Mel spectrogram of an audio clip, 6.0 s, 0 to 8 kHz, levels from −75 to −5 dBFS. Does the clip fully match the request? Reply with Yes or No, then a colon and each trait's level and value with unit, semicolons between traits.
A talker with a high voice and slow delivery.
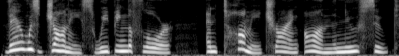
Yes: very high, 255 Hz; slow, 130 wpm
